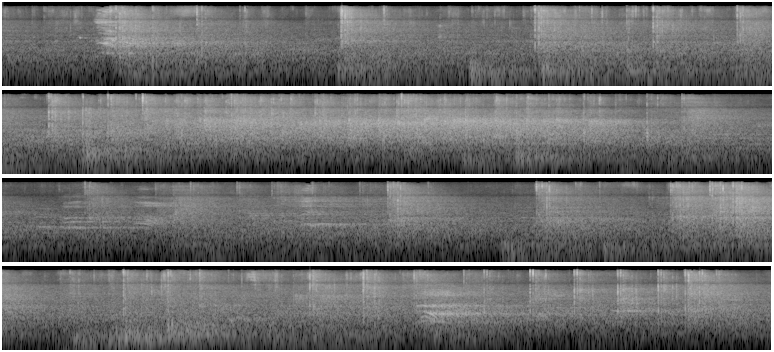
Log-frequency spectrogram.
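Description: Men's doubles badminton rally: racket strikes on the shuttlecock and thuds of footwork on the court. These are followed by a spell of raised voices and shouting between points.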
